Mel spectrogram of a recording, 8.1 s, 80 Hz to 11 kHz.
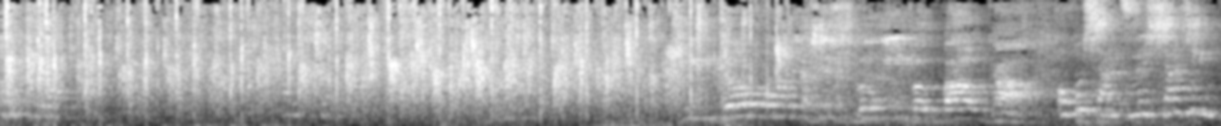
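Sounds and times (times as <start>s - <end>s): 
large standing group applauding: 0.0s - 6.0s
speech: 6.1s - 8.1s.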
